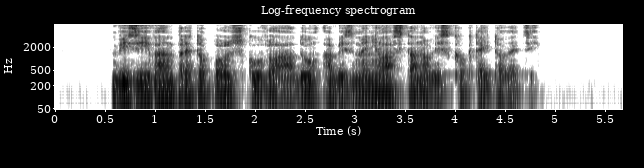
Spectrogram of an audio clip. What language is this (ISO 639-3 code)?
slk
